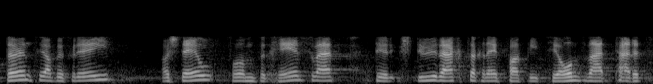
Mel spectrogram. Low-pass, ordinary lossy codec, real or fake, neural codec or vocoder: 3.6 kHz; none; fake; codec, 16 kHz, 1.1 kbps, Voila-Tokenizer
